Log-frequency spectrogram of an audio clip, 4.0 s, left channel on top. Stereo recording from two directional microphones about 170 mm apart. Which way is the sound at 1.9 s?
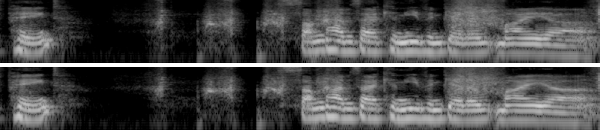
45° right (ahead or behind).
